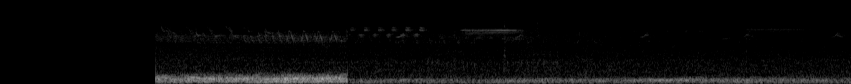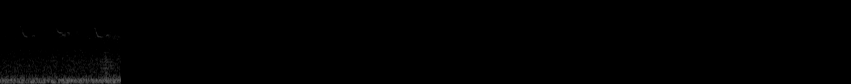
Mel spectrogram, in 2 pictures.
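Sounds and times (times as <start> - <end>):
low background rumble: 1.6 - 9.5
small birds chirping: 1.6 - 9.8.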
